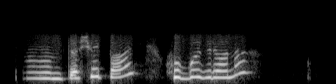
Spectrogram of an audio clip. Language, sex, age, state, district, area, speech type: Kashmiri, male, 45-60, Jammu and Kashmir, Budgam, rural, conversation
